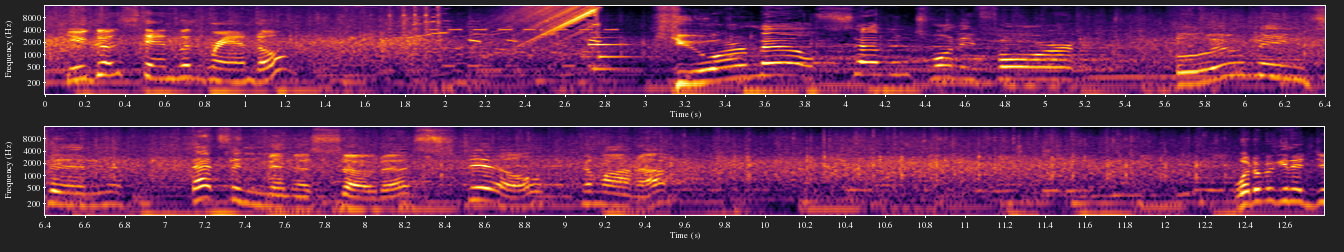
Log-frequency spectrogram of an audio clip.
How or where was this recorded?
busy venue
